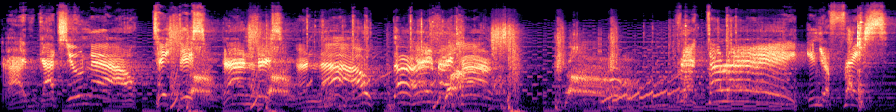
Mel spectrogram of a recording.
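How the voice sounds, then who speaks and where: A screechy robot villain, super high and cartoonish, yells a lot, slow and hammy, loud music behind. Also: male voice, animated, roomy sound, exaggerated voice. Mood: gloating. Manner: shrieking, gloating, melodramatic. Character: shrill theatrical male robot supervillain. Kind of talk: video game cutscene acting.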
